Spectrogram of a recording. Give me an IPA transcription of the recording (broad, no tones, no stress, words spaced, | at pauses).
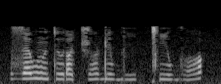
zɜw ũtuɾɔ t͡ʃɔ̤ɖiwɡʱi̤ ǀʰiwɡʱɔ̤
